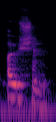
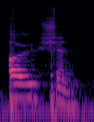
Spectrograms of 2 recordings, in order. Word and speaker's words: ocean: so first one is ocean ocean that's ocean now let's just look at the word ocean for a minute the e is a bit useless really in terms of so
